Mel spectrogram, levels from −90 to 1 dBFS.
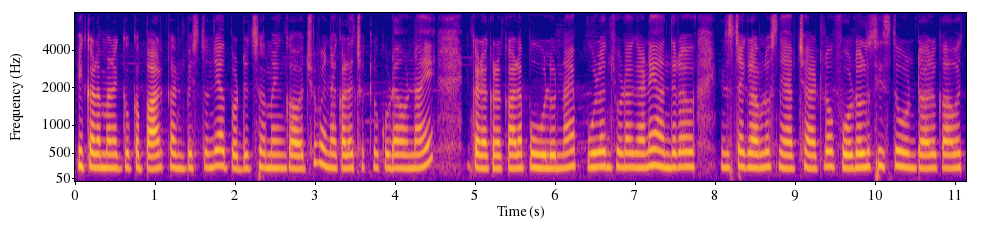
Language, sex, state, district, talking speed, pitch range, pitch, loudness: Telugu, female, Telangana, Nalgonda, 155 wpm, 240-260 Hz, 250 Hz, -17 LUFS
